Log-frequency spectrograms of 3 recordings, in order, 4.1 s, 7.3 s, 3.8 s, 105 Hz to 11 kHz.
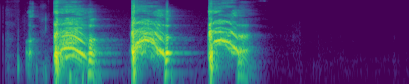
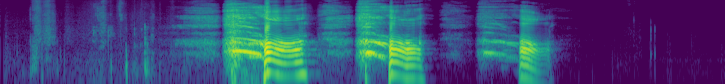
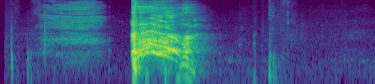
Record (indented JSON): {
  "three_cough_length": "4.1 s",
  "three_cough_amplitude": 32768,
  "three_cough_signal_mean_std_ratio": 0.45,
  "exhalation_length": "7.3 s",
  "exhalation_amplitude": 32768,
  "exhalation_signal_mean_std_ratio": 0.38,
  "cough_length": "3.8 s",
  "cough_amplitude": 32768,
  "cough_signal_mean_std_ratio": 0.33,
  "survey_phase": "beta (2021-08-13 to 2022-03-07)",
  "age": "65+",
  "gender": "Male",
  "wearing_mask": "No",
  "symptom_none": true,
  "smoker_status": "Ex-smoker",
  "respiratory_condition_asthma": false,
  "respiratory_condition_other": false,
  "recruitment_source": "REACT",
  "submission_delay": "2 days",
  "covid_test_result": "Negative",
  "covid_test_method": "RT-qPCR",
  "influenza_a_test_result": "Negative",
  "influenza_b_test_result": "Negative"
}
